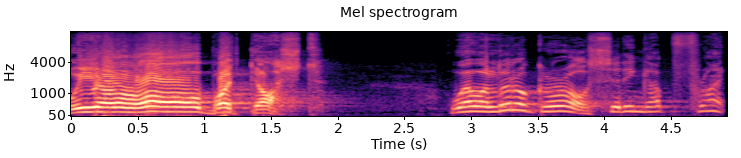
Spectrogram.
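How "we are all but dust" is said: mock grave, solemn, loud, drawn-out pulpit voice. Telling a joke, the speaker quotes a pastor opening his sermon: retelling a solemn, loud line. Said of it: "in a very solemn but loud voice".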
